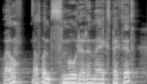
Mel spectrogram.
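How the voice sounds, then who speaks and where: A man narrating his gameplay in character, thinking aloud in a measured, musing way. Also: mid-range voice, steady tone, warm tone, slightly rough. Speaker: gamer role-playing as his character. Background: faint music.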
